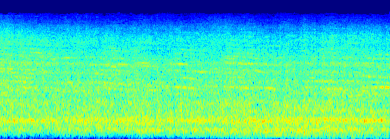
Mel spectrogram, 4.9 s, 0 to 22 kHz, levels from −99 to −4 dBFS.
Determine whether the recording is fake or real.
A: real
